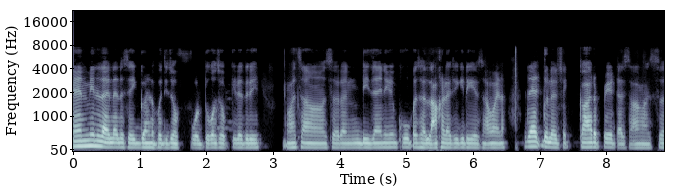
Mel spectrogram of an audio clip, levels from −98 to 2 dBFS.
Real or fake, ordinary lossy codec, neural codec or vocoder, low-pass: fake; none; codec, 16 kHz, 4 kbps, X-Codec, HuBERT features, trained on balanced general audio; none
